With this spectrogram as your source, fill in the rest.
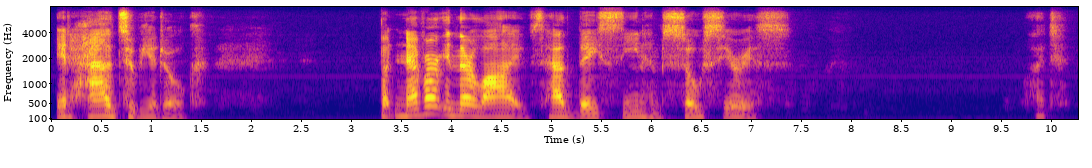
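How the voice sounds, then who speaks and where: Guy reading a dramatic story out loud, real slow, kinda muffled lo-fi audio. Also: mid-range voice, animated. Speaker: narrator reading fan fiction. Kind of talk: dramatic story narration with character voices. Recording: dull lo-fi recording.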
